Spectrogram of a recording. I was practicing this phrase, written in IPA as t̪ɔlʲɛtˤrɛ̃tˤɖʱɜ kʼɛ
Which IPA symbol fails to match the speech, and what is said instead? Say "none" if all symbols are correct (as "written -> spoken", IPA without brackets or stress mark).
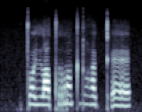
none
